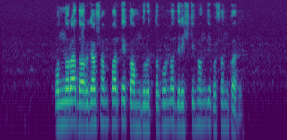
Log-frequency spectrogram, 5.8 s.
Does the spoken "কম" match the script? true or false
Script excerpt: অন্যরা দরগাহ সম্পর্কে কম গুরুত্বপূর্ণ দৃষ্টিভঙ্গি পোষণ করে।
true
